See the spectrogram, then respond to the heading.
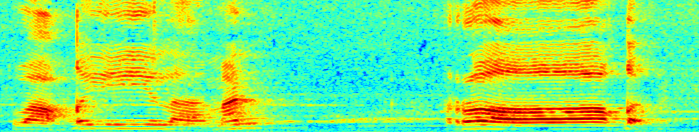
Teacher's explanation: bacaan saktah yang merupakan Berhenti sejenak dua ketukan namun tanpa mengambil nafas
